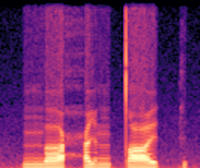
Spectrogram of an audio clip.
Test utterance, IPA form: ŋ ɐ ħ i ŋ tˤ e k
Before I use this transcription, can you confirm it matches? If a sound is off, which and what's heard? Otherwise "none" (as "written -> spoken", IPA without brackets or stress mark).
none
